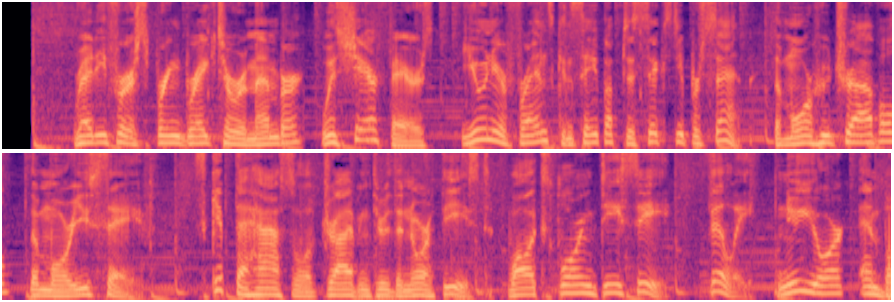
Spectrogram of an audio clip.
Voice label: travel commercial

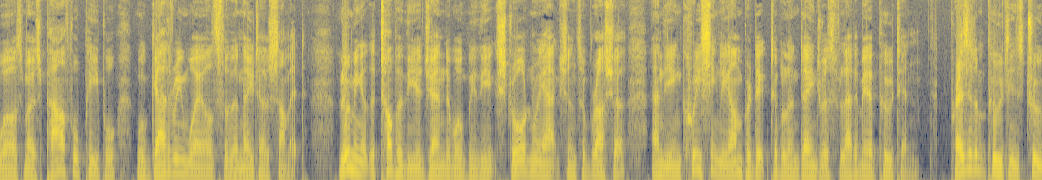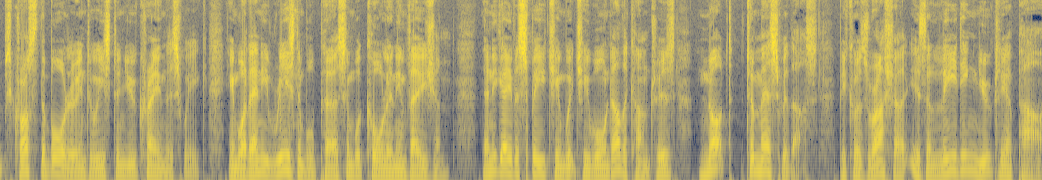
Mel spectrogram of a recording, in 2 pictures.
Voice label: Narrative news reader

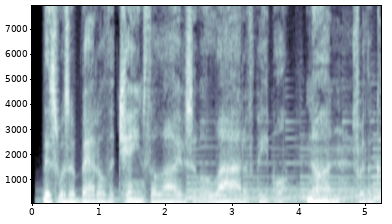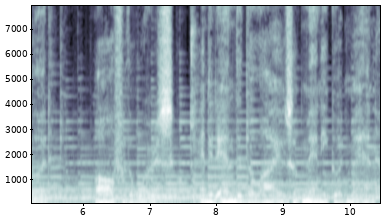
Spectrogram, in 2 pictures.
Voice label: Voice Actor Video Games Animation

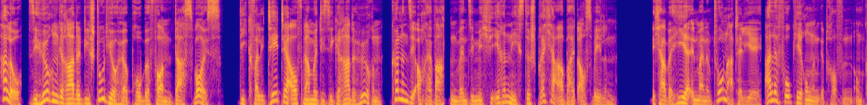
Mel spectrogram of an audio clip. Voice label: Voice Studio

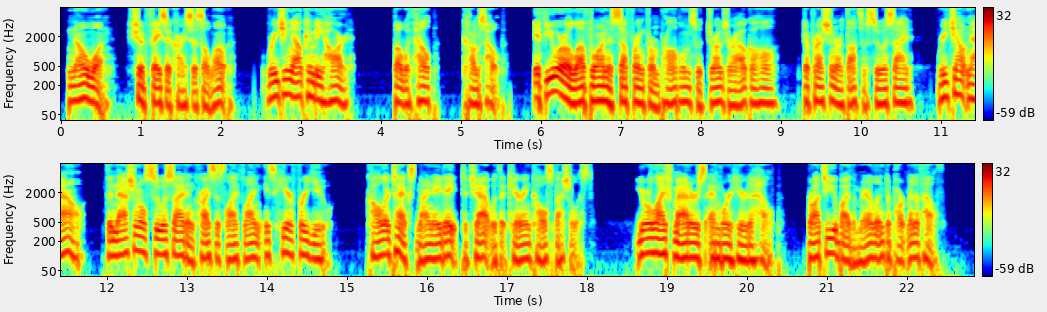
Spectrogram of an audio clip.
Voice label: Public Health PSA; Maryland

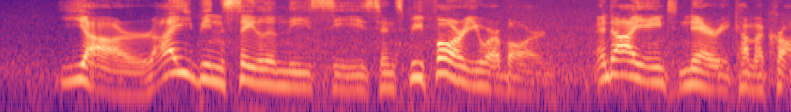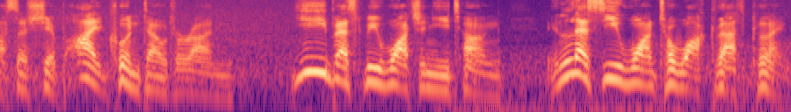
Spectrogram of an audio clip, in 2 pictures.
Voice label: Pirate and Parrot

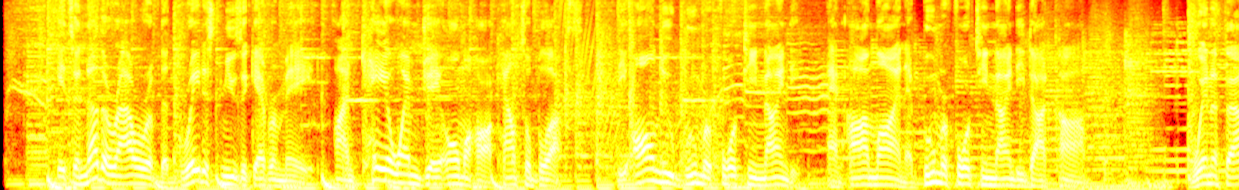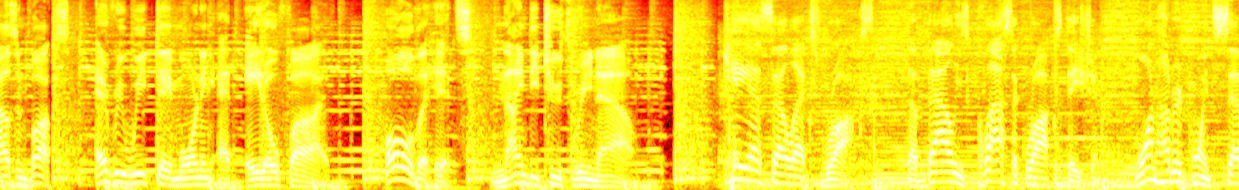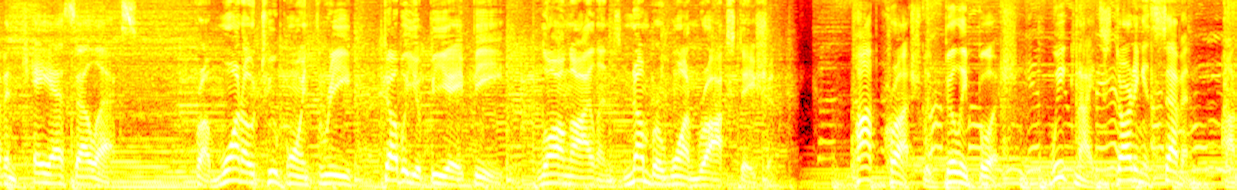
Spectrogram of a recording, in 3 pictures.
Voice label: Aircheck

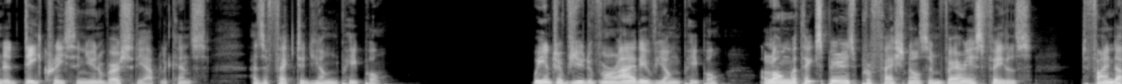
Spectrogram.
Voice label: Documentary

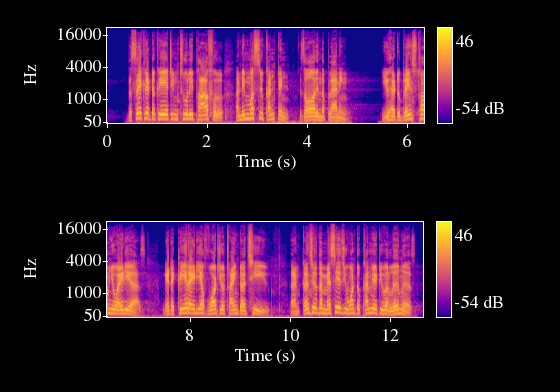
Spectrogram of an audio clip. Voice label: ENGLISH E LEARNING

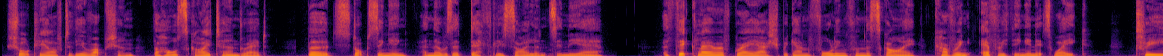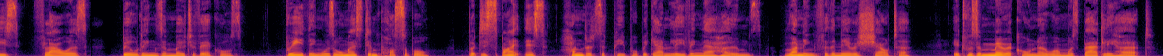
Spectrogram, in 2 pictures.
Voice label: Documentary

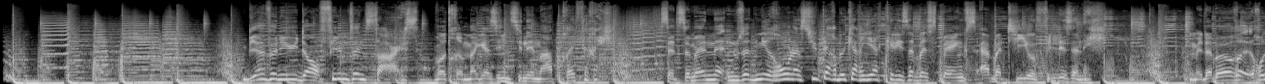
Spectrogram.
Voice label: TV show voice over; Films And Stars

